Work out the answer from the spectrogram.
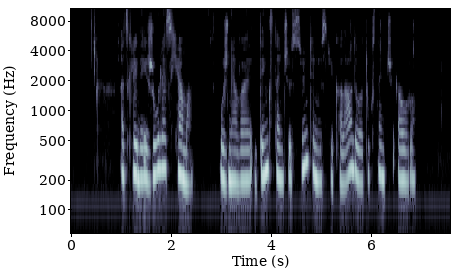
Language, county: Lithuanian, Šiauliai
